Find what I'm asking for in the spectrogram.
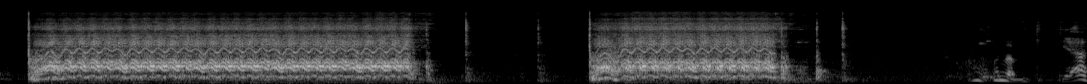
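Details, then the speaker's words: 1957 International S120 4x4 pickup after four years sitting: starter spins the engine in two long even bursts, about four turns a second, but it never catches; weak spark, owner suspects worn points or coil. "so it's got weak spark it still won't run uh yeah she's not happy our spark is not good"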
